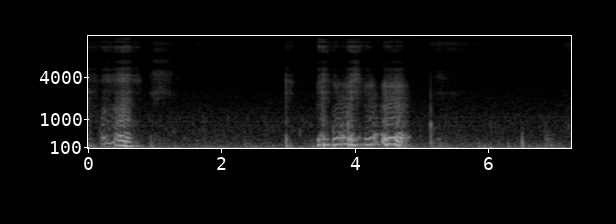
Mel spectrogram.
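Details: A sleeping Beagle called Meta gives soft, rasping snores. A brief rough snort comes first, then a longer wavering rumble of two or three pulses, with quiet pauses of breathing in between.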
